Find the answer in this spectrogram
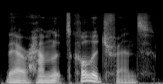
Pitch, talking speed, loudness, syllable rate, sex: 100 Hz, 185 wpm, -19 LUFS, 6.3 syllables/s, male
